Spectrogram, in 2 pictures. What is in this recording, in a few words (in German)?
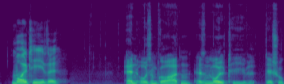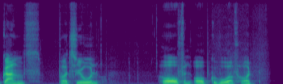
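"moldhiewel", wittlicher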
